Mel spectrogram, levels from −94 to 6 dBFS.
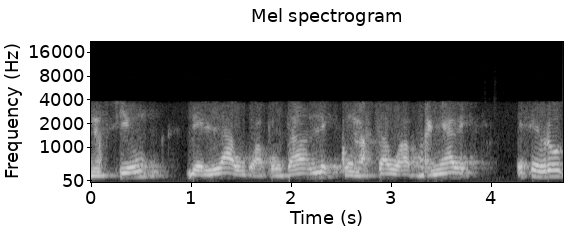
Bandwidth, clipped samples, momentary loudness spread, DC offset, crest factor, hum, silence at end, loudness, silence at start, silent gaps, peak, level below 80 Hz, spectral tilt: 4 kHz; under 0.1%; 9 LU; under 0.1%; 14 dB; none; 0 s; -20 LUFS; 0 s; none; -6 dBFS; -68 dBFS; -10 dB/octave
